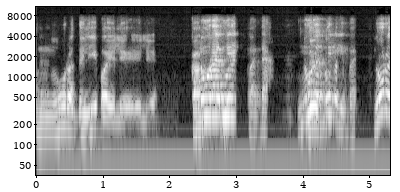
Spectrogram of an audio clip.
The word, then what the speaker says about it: Нура де-Либа: Я боюсь, может, ты меня тогда поправишь, если я не там сделаю ударение. Называется оно «Нура де Либа» или как? «Нура де Либа», да.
